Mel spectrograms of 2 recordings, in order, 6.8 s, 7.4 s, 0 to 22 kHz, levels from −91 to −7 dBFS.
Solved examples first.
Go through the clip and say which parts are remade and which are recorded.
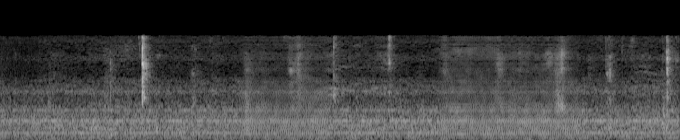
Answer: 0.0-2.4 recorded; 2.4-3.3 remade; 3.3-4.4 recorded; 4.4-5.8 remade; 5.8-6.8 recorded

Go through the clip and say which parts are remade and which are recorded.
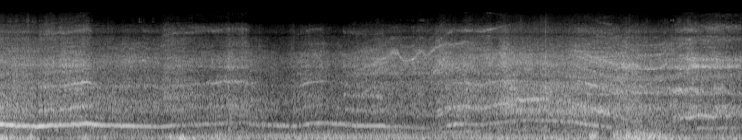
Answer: 0.0-1.3 remade; 1.3-1.9 recorded; 1.9-4.3 remade; 4.3-7.4 recorded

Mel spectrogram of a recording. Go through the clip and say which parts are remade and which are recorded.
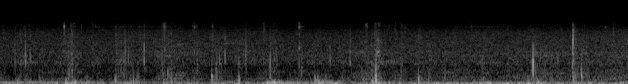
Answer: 0.0-1.1 recorded; 1.1-1.7 remade; 1.7-4.5 recorded; 4.5-5.0 remade; 5.0-6.3 recorded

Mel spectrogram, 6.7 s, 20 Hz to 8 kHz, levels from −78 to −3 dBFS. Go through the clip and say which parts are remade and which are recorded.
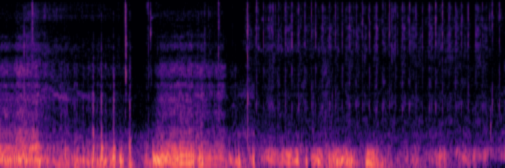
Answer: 0.0-2.3 recorded; 2.3-3.0 remade; 3.0-3.6 recorded; 3.6-4.2 remade; 4.2-6.7 recorded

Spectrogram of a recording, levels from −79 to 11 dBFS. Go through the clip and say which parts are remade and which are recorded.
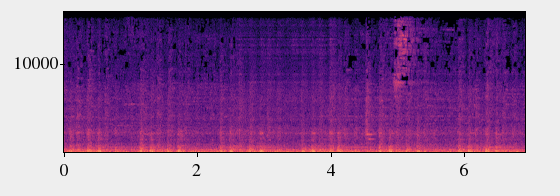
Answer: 0.0-2.6 recorded; 2.6-4.1 remade; 4.1-6.9 recorded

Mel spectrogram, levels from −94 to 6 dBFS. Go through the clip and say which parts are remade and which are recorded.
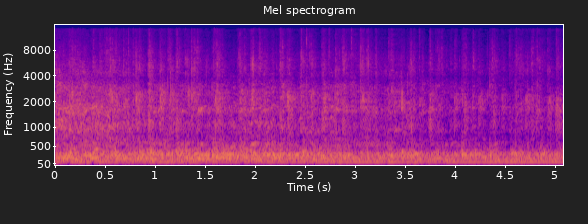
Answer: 0.0-3.0 recorded; 3.0-3.6 remade; 3.6-5.1 recorded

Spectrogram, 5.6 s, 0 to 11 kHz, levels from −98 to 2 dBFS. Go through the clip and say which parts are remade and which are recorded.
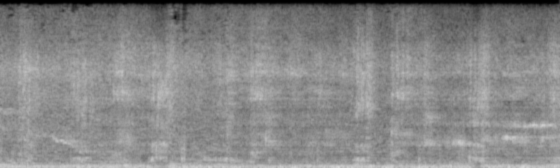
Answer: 0.0-1.0 recorded; 1.0-1.7 remade; 1.7-2.3 recorded; 2.3-3.5 remade; 3.5-4.0 recorded; 4.0-5.6 remade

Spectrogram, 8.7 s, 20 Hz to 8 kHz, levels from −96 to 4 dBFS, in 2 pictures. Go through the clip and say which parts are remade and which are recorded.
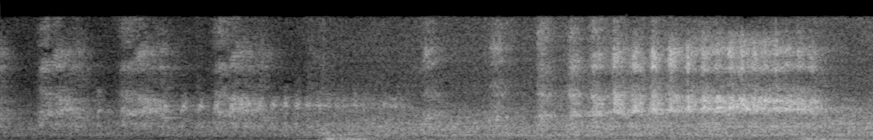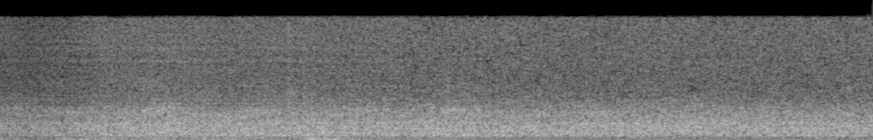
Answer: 0.0-1.7 recorded; 1.7-6.4 remade; 6.4-8.7 recorded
